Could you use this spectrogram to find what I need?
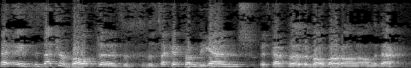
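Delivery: loud, high-pitched calling-out shout. A young man bursts in, spots someone, and shouts without walking up: shouting. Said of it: "he kind of shouts".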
